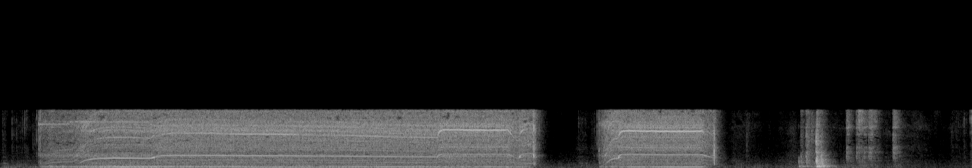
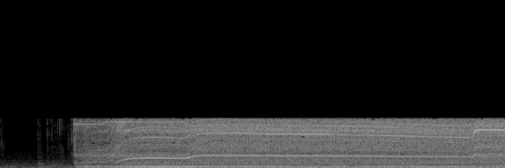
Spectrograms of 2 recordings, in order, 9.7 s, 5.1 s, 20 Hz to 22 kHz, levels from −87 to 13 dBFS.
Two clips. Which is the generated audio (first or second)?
first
